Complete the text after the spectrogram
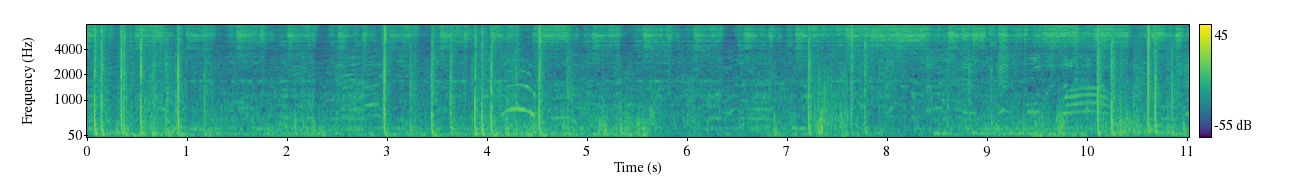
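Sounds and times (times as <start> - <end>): firework shells bursting: 0.0 - 2.2
music playing: 0.0 - 11.0.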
